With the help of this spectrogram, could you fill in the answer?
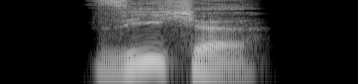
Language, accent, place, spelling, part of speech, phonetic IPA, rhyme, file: German, Germany, Berlin, sieche, adjective, [ˈziːçə], -iːçə, De-sieche.ogg
- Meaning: inflection of siech: 1. strong/mixed nominative/accusative feminine singular 2. strong nominative/accusative plural 3. weak nominative all-gender singular 4. weak accusative feminine/neuter singular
